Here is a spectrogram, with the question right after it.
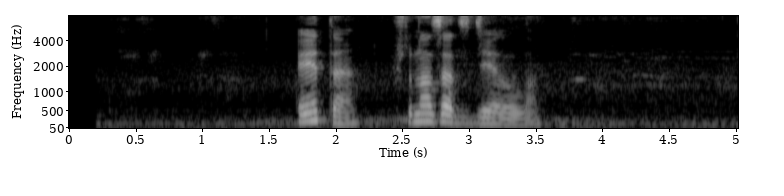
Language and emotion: Russian, neutral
